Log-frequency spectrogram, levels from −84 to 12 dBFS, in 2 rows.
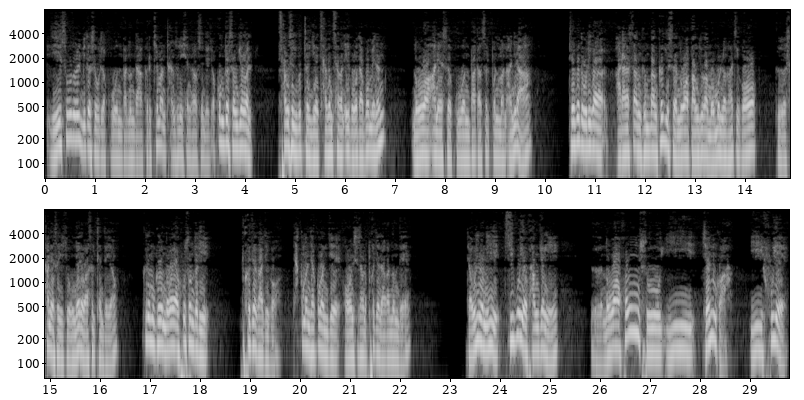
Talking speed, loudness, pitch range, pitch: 330 characters per minute, -15 LUFS, 115-150 Hz, 130 Hz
